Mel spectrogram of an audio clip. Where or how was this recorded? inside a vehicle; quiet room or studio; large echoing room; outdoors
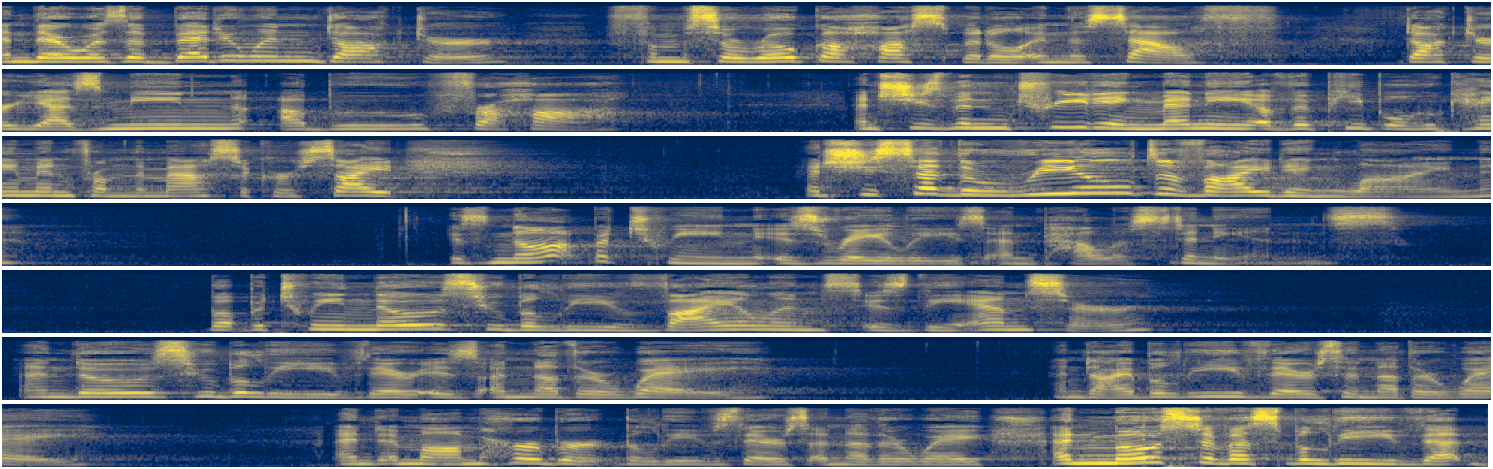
large echoing room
